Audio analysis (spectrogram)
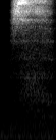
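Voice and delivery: "S." a voiceless hiss, no vowel; just the hiss of "S."; isolated s sound. Shown as a demonstration. Teacher naming the first sound of sod, hissed "S.". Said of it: "What's the first sound?".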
